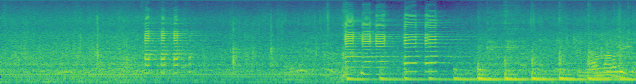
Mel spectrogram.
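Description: Car horns honking: a quick burst of four short toots about a second and a half in, then several louder honks a couple of seconds later. As the honks start, a drum begins a steady low beat of about three strokes a second.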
